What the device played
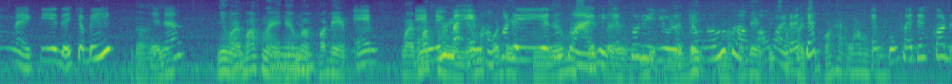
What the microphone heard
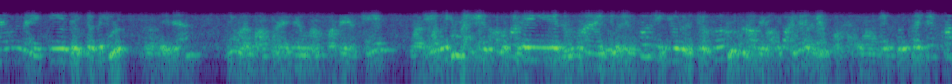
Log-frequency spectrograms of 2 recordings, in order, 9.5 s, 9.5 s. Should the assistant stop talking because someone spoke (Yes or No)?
No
